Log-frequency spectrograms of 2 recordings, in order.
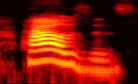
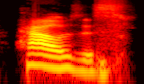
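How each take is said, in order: First: Laughing on houses, high and loud. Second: Said in the usual way. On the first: Real, not acted.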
